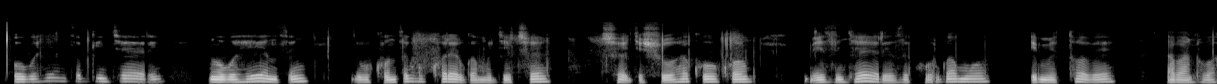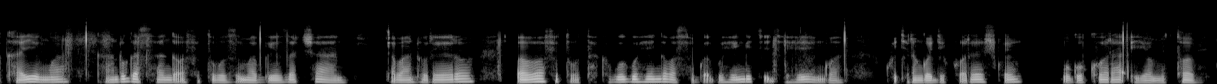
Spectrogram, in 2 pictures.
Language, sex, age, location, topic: Kinyarwanda, male, 25-35, Musanze, agriculture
